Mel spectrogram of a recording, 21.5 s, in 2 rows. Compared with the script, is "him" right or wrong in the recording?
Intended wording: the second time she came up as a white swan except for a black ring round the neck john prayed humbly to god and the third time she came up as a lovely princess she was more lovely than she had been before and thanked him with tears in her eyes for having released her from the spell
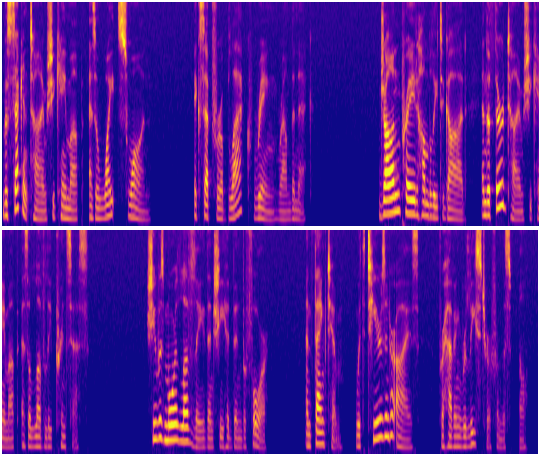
right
